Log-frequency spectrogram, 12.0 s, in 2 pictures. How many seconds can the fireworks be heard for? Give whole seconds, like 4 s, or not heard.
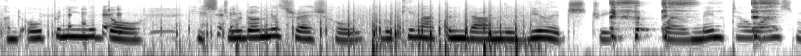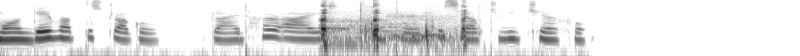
4 s.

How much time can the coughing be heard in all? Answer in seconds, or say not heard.
4 s.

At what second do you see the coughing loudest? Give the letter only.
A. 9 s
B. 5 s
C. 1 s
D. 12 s
B.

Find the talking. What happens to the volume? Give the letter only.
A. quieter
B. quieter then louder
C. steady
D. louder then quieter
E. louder
A.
